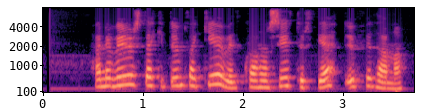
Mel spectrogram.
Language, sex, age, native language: Icelandic, female, 30-39, Icelandic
